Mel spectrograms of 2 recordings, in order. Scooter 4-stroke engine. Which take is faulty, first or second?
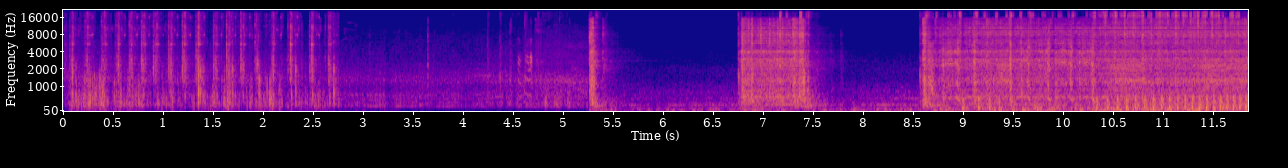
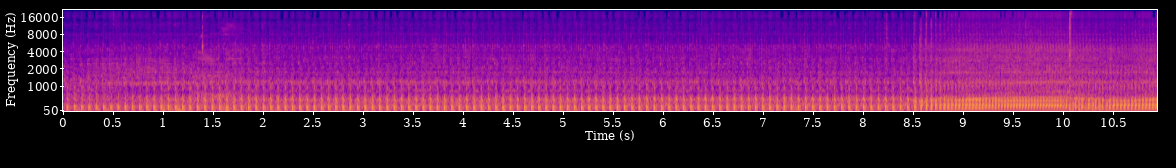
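first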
